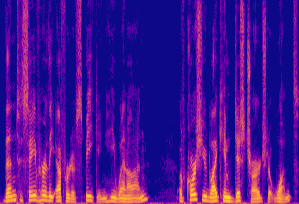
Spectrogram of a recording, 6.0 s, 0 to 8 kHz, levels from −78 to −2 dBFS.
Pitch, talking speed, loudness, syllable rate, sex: 140 Hz, 190 wpm, -17 LUFS, 4.5 syllables/s, male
